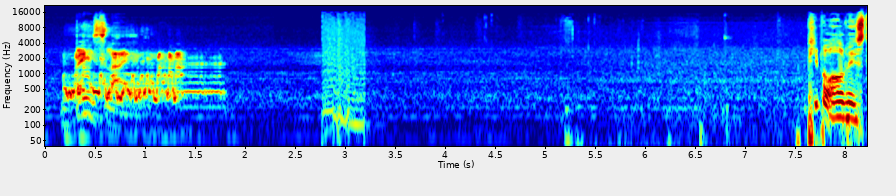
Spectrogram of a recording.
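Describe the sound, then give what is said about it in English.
A warbling synthesizer alarm, heard from outside a window, sounds in a loud burst, then stops; a short noisy blip follows, and another brief electronic warble returns at the end over faint outdoor background. “Synthi alarm 2 from outside window,”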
